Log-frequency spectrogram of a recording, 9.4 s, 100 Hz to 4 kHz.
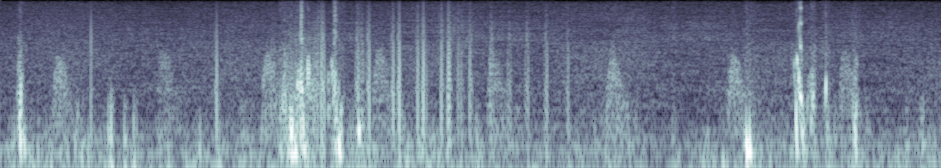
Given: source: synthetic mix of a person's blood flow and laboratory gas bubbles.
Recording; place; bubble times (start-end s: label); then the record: Doppler ultrasound of blood flow; subclavian vein
0.16-0.28 s: bubbles
2.79-3.17 s: bubbles
3.26-3.45 s: bubbles
3.55-3.66 s: bubbles
7.43-7.55 s: bubbles
7.91-8.17 s: bubbles
8.22-8.30 s: bubbles
8.52-8.59 s: bubbles
From the record:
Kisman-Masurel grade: 223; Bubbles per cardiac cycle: several, 3 to 8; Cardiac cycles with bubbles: 10 to 50%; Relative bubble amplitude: loud (0.450 to 0.775); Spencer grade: 2 (many but less than half of the cardiac periods contain bubble signals, singularly or in groups); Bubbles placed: anywhere in the cardiac cycle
